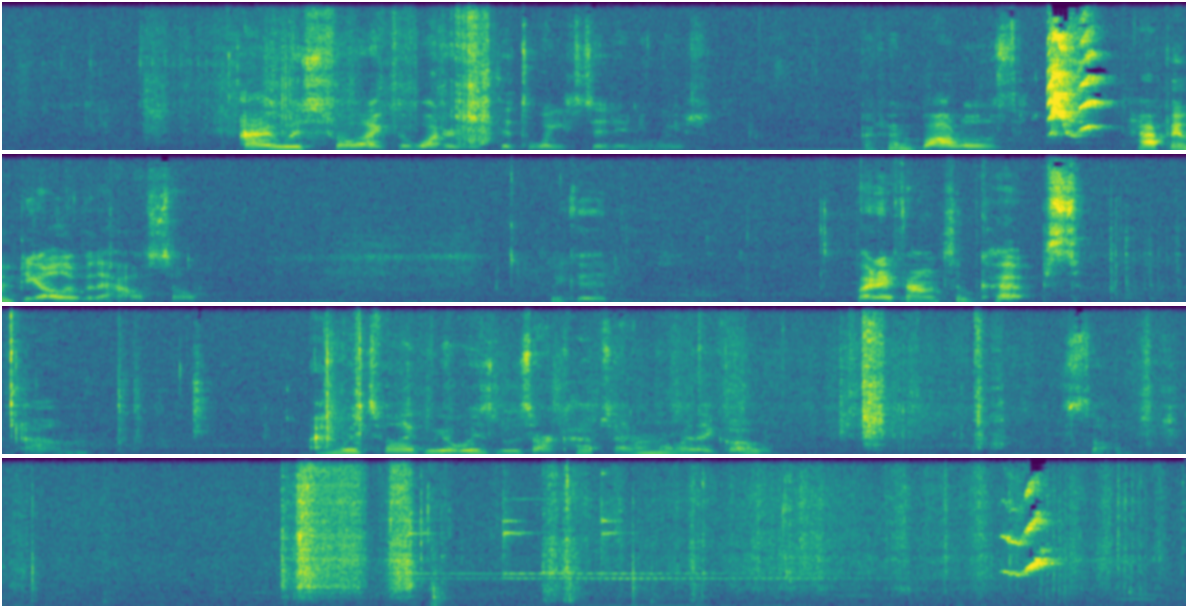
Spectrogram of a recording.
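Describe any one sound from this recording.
A foam food box creaks and rustles as it is handled.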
